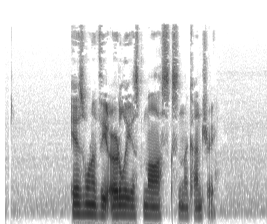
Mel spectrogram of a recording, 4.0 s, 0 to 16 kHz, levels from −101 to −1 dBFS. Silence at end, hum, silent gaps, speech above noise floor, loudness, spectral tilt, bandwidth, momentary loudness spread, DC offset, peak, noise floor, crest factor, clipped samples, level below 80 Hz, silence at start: 0.85 s; none; none; 41 dB; -22 LUFS; -6 dB/octave; 11.5 kHz; 15 LU; under 0.1%; -4 dBFS; -63 dBFS; 20 dB; under 0.1%; -58 dBFS; 1.05 s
